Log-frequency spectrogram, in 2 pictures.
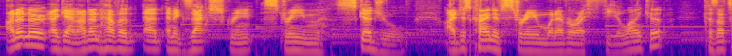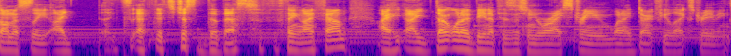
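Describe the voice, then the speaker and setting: This indie game developer from Australia talks loosely on his livestream, wandering off with frequent fillers and false starts. His accent is Australian mixed with some American sounds, and his somewhat low voice has a sharp edge.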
